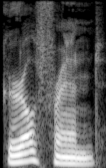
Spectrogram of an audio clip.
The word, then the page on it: girlfriend: American English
